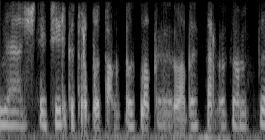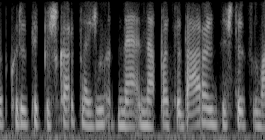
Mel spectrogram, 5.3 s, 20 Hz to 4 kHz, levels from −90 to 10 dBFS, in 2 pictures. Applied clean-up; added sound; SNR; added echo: neural diffusion model UNIVERSE++.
